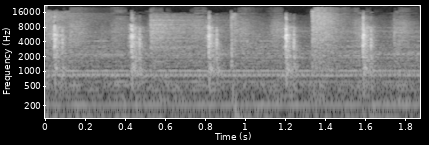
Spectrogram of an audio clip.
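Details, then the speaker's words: Chinese diesel heater in a 2018 Ford Transit diesel van, tapped into the Ford tank: dosing pump ticks sharply about 2.5 times a second over a low hum while pulling diesel through a dry fuel line. "yeah you can hear the pump ticking trying to pull diesel through and there we can see the diesel coming through the line right now"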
